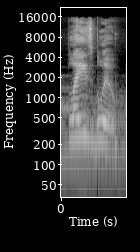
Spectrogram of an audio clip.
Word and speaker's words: BlazBlue: something called blaze blue now here's how you pronounce it it goes like this blaze blue for those of you who have never played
